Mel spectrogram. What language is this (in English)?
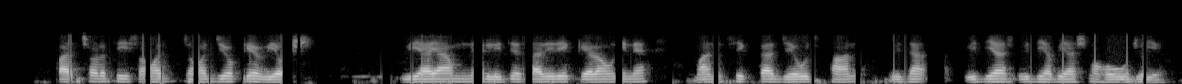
Gujarati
